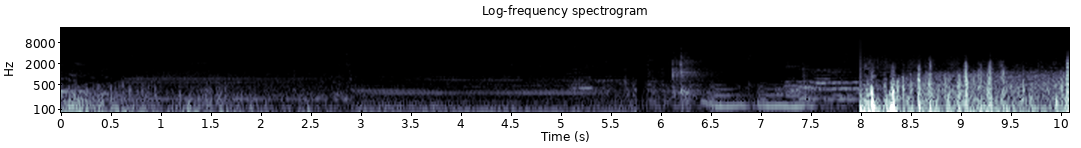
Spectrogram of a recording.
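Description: A steady low hum under quiet room tone, then, with a sudden jump about eight seconds in, loud gusty wind buffeting the microphone in a car moving at speed.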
